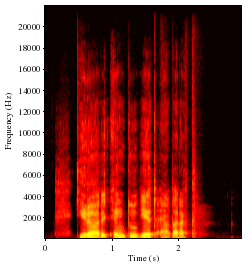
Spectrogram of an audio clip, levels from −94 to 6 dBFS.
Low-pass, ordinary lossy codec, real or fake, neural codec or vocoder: none; none; fake; codec, 44.1 kHz, 1.7 kbps, Pupu-Codec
